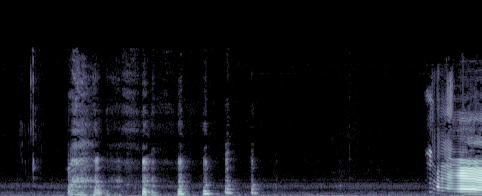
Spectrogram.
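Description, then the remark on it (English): A person's voice imitates a hungry cat meowing behind a door: a drawn-out whiny call, a quick run of short pleading meows, then a louder, higher cry cut off at the end. Fairly loud. “It's hungry meowing.”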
